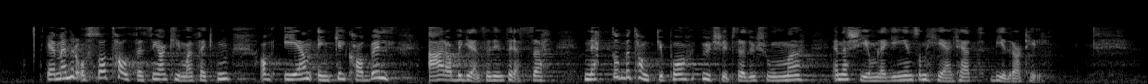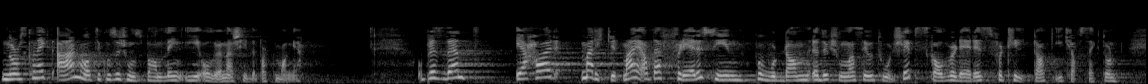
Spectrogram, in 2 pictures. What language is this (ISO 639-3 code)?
nob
